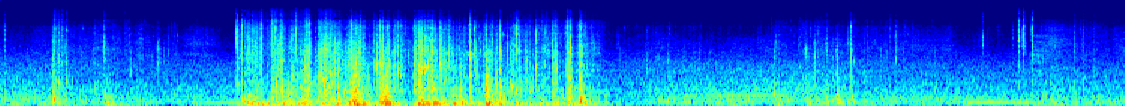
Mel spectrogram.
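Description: A dense run of loud knocking and clattering on the kayak for about three and a half seconds. A few single knocks come before and after it.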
